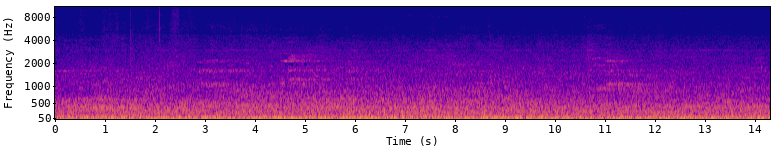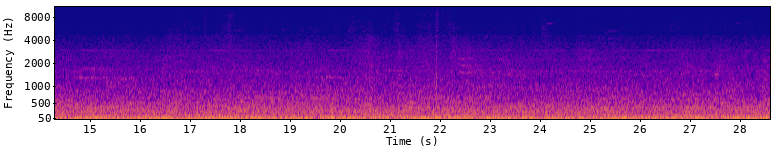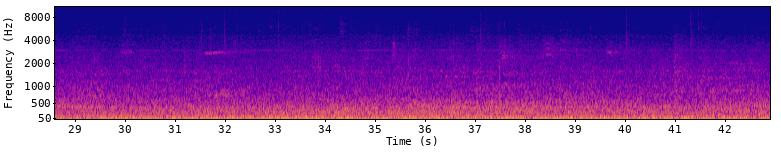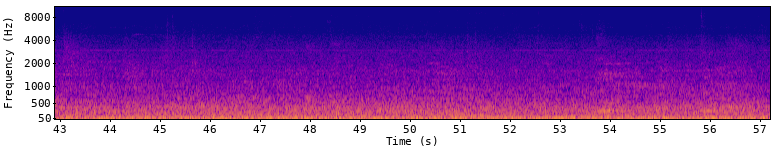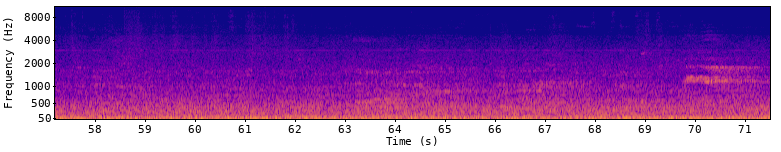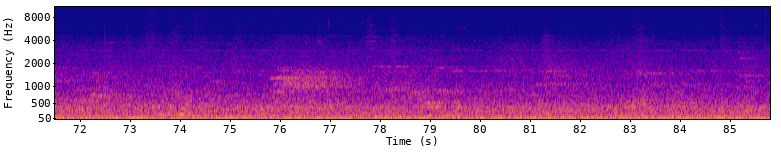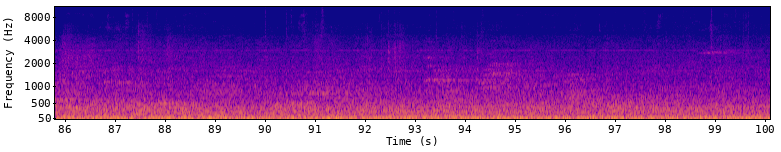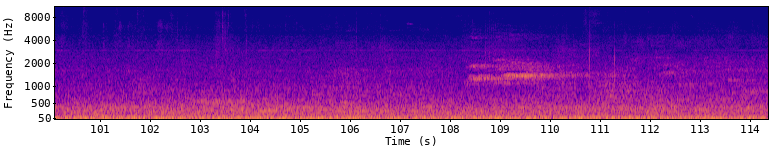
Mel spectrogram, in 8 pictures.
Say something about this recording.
Gare Centrale de Montréal, December 31 2018, 17:57
Overall ambience from Montreal’s Central Station on New Year’s Eve, at a relatively quiet time.
Recorded with an iPhone 6s Plus, internal microphone.
ambience, field-recording, soundscape, train-station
